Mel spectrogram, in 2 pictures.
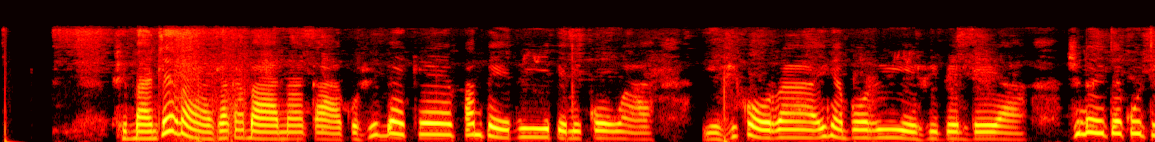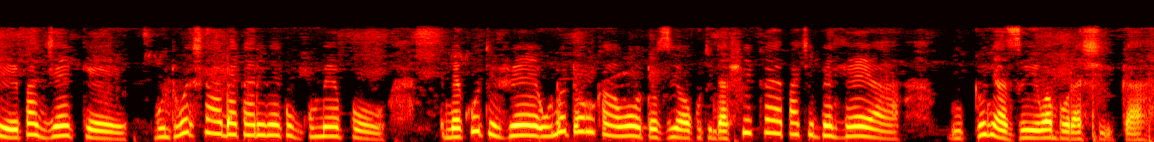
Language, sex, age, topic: Ndau, male, 25-35, health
